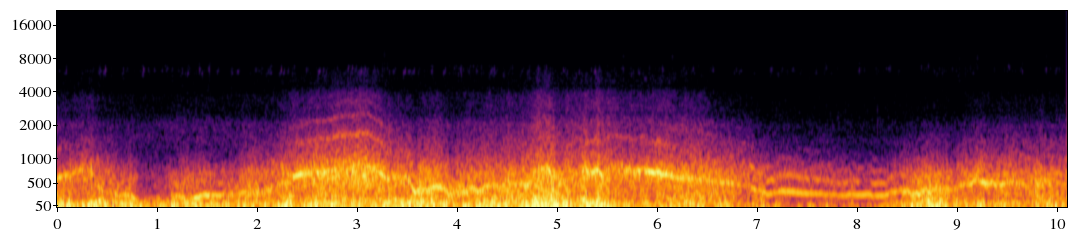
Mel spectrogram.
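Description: Wind rushing over the microphone during a paraglider flight, a steady low rumble with a wavering tone that slowly rises and falls in pitch, highest about three and five seconds in and dipping lowest near eight seconds.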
